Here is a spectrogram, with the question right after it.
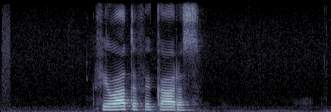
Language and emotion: Russian, neutral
